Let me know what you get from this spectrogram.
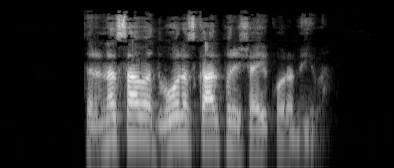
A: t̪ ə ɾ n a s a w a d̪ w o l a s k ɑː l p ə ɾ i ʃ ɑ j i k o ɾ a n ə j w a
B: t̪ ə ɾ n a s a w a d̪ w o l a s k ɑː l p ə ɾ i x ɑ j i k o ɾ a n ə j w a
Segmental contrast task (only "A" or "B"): A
